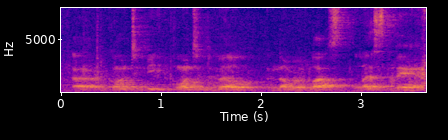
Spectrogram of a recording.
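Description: Amid noticeable background noise and strong room echo, a man talks at a moderate pace. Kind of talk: staff report presentation. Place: meeting room.

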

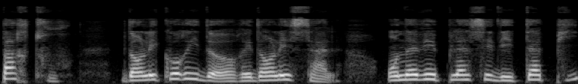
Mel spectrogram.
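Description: Recorded very cleanly against a silent background, with a dry, close sound and no echo, a woman speaks in a gentle, warm tone at a fairly high pitch with lively intonation. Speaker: audiobook reader. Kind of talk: bedtime story reading, scripted fairy-tale narration. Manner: slow, soft, gentle storyteller's pace with warm expressive lilt.

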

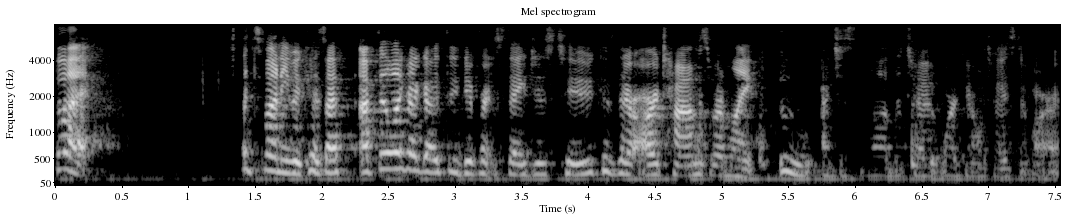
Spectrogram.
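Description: A woman with a Southern US accent talks very fast, her fairly high voice bright and sharp in tone. Her intonation is lively, her loudness swings widely, and light background noise sits behind her. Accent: Southern US (Georgia). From US South, rural Georgia. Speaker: fitness coach. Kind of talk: casual interview. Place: gym. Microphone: webcam.

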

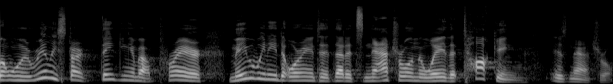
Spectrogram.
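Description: Against a quiet background, a man talks at a fairly quick pace in a high pitch with lively intonation. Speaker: pastor. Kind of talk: sermon with prayer. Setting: church. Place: church.

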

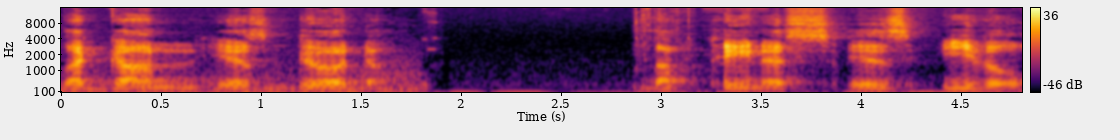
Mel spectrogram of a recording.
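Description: A man does a put-on character voice at medium pitch. He speaks very slowly.

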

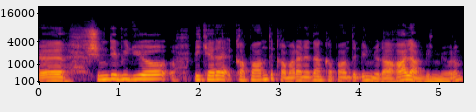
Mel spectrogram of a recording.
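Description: Lively intonation marks this man's fairly high, dark and mellow voice. He is somewhat breathy and keeps a moderate pace. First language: German stronger than Turkish (speaking Turkish). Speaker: YouTuber, vlogger. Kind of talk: casual vlog talk to viewers. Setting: at home. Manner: halting, with many fillers. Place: home room. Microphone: phone near.

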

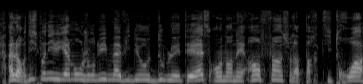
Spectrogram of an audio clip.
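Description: A man at a moderate pace, dry sound with no echo and a quiet background. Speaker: tech news show host. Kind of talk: casual news commentary. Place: home room. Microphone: studio mic.

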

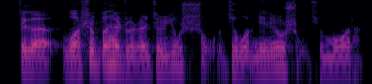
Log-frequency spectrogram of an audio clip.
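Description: In a quiet background, a man of medium pitch speaks at a moderate pace with ordinary pitch variation. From Hunan, Hunan-Jiangxi border; Hunan. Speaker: archaeologist; guest. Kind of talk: casual panel talk. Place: studio. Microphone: lapel.

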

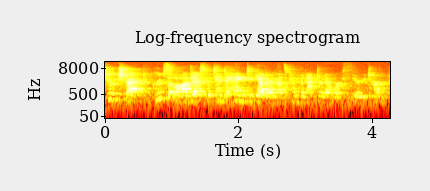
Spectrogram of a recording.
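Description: A woman's voice in strong room echo, with light background noise. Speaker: junior professor presenting research. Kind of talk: lecture. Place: hall.

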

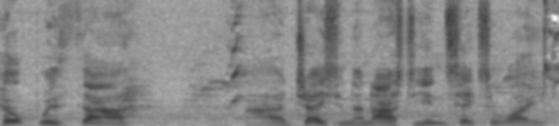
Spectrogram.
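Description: A man speaks at a fairly slow pace with an Australian accent. Light background noise sits behind him. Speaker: product presenter; presenter. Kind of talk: sales pitch. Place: garden.

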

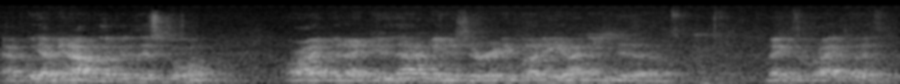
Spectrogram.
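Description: A man at a very fast pace, with strong room echo and noticeable background noise. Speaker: pastor. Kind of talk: sermon. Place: church.

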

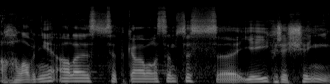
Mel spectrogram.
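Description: With vocal fry, a man talks at a medium pitch with ordinary pitch variation. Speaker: hydrogeologist and university lecturer; university lecturer. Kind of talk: lecture. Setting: stage with audience. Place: stage.

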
